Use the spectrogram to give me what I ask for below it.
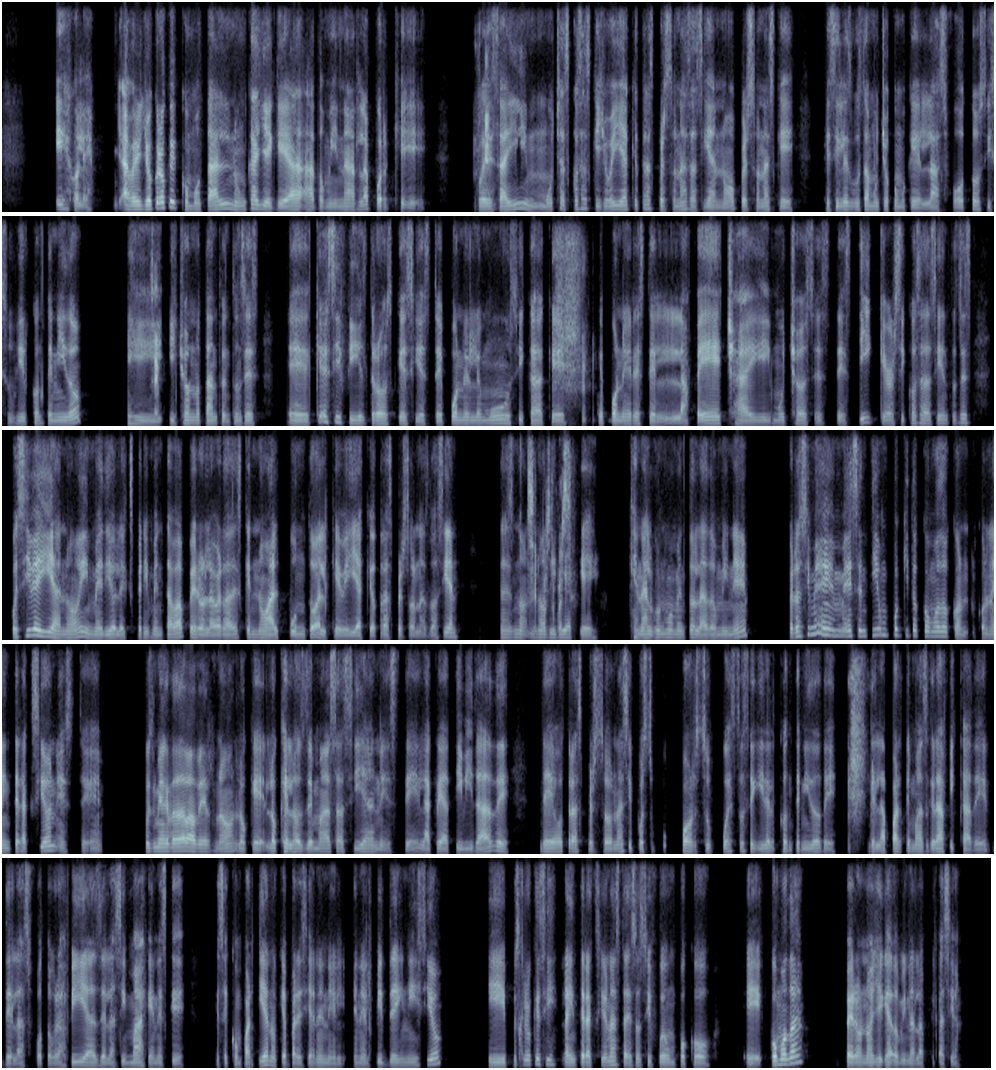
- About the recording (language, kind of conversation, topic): Spanish, podcast, ¿Qué te frena al usar nuevas herramientas digitales?
- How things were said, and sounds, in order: laugh; chuckle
